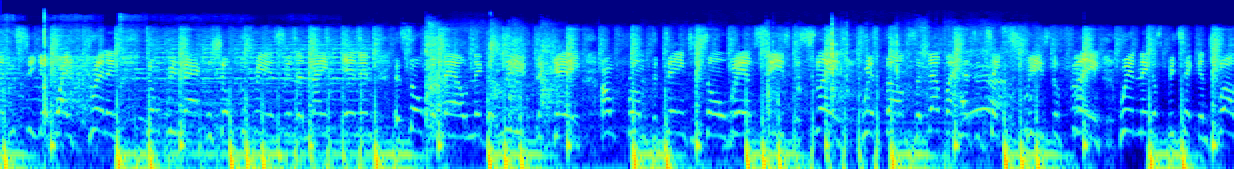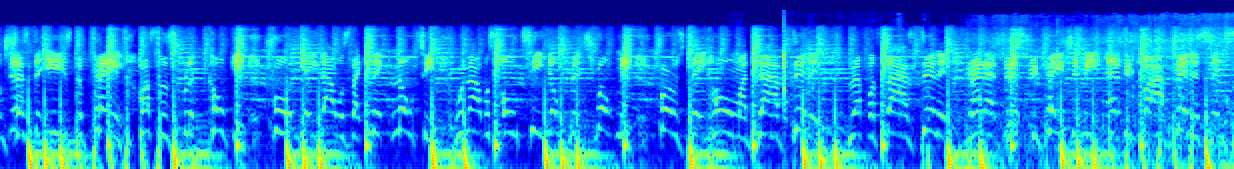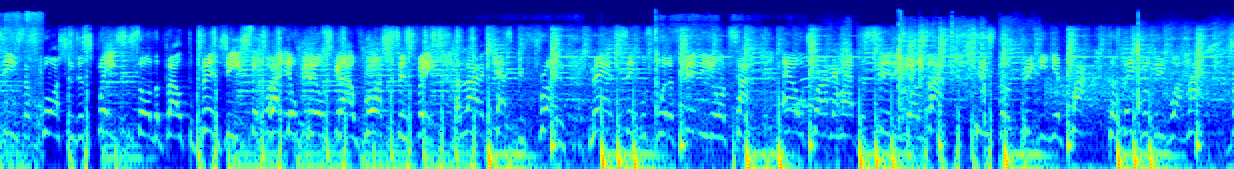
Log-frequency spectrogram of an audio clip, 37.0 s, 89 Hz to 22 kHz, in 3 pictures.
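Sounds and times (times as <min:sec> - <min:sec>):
man rapping over a beat: 0:00.0 - 0:37.0.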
